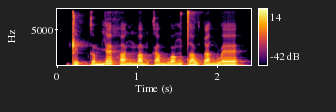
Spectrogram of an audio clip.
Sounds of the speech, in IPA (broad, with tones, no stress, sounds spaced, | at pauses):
ʈ i˨˩ p̚ k ə˨˩˨ m j ɛ˧˥ h a˨˩˨ ŋ m a˨˩ m k a˨˩˨ m w ɔ˧˥ ŋ t̪ a˨˩˦ w ɗ a˨˩˦ n w ɛ˧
